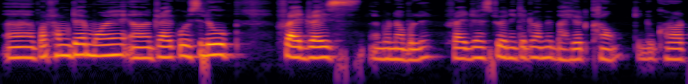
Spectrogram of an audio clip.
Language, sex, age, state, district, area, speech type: Assamese, female, 45-60, Assam, Charaideo, urban, spontaneous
